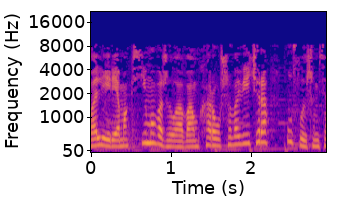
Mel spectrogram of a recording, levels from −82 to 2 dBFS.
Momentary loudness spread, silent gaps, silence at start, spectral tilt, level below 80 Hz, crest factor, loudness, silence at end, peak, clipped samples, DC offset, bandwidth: 5 LU; none; 0 s; -4 dB/octave; -52 dBFS; 16 dB; -23 LUFS; 0 s; -6 dBFS; under 0.1%; under 0.1%; 8.8 kHz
